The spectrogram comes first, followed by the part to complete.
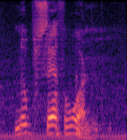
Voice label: "nupsedwun", toe, Aneityum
